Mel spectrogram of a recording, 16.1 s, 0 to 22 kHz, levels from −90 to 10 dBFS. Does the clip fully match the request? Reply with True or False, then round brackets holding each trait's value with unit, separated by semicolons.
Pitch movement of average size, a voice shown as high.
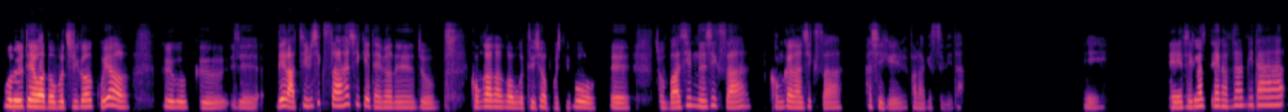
True (3.4 semitones; 200 Hz)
